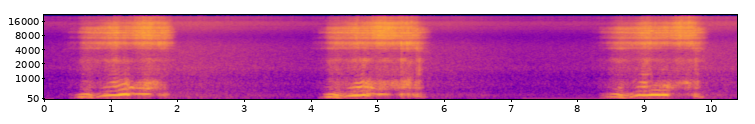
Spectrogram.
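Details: Korean girl snoring while asleep: three regular, rattling inspiratory snores, about 17 breaths per minute, with quiet exhalations between; sleep snoring.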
